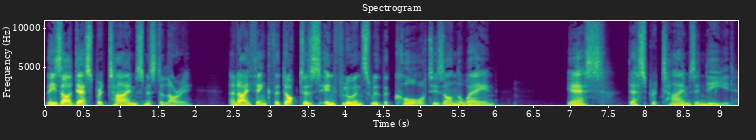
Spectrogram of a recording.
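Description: Smooth, quietly knowing man actor's performance. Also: mid-range voice, animated, normal speed, no echo, clean studio sound, lightly acted. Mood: grave. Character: cool, quietly menacing young lawyer. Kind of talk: dramatised audiobook acting.

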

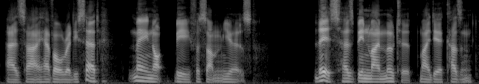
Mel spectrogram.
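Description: Give me a man playing a pompous, bright-voiced clergyman. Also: low voice, clean tone, dry recording, clean studio sound, heavily acted. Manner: formal, pompous, long-winded. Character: pompous, self-satisfied clergyman proposing marriage. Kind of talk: dramatised literary audiobook reading.

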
